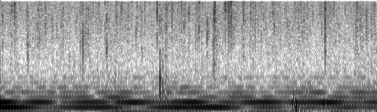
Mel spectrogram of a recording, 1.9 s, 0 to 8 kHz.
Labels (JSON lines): {"label": "biophony, midshipman", "recorder": "SoundTrap 500"}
